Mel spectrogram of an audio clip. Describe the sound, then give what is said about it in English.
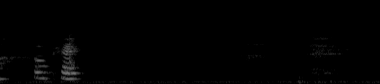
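A woman yawns in the morning: two quick, loud breathy vocal bursts, then a softer, drawn-out sighing tail fading away, with no words spoken. “So yeah, that's what this is her topic, and she's like yawning and sorry, I'm at a rough morning.”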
